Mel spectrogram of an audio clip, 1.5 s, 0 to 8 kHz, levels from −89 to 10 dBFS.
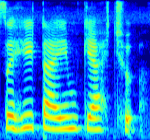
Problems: continuous background conversations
